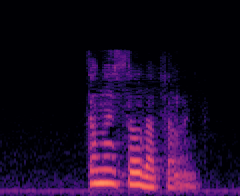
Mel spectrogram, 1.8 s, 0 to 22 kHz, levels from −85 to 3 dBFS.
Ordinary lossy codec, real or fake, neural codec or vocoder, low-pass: none; real; none; none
